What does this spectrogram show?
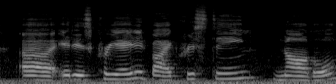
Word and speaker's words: Naugle: It is created by Christine NAUGLE. Now that's how I pronounce her name. It's N-A-U-G-L-E, but you may know it as a different pronunciation.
